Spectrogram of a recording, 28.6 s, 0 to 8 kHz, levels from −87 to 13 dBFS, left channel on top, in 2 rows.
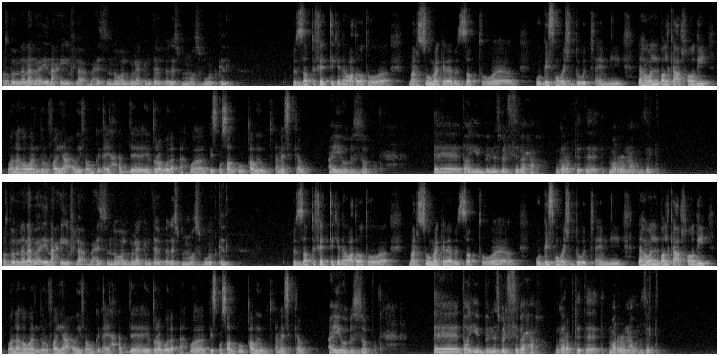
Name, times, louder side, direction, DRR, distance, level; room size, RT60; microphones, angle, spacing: voice 1, 0.0-4.6 12.8-13.0 20.8-21.6 22.0-22.2 22.9-25.0 25.4-27.4, right 2 dB, 65° right, 1.2 m, -28 dB
voice 2, 5.8-10.2 10.7-12.4 12.7-14.1 14.4-20.3, equal, 15° right, 0.8 m, -26 dB
18.5 x 12.0 x 2.7 m
head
